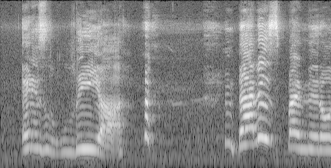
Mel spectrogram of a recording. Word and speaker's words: Lea: question I was asked is how do I pronounce my middle name it is Lea that is my middle name it is Li uh le aah I say it so fast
